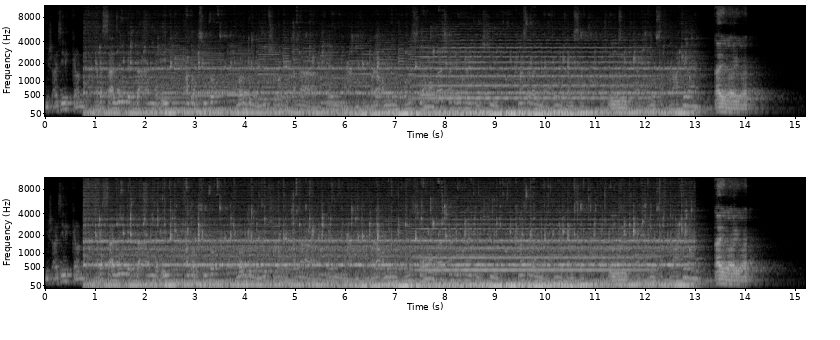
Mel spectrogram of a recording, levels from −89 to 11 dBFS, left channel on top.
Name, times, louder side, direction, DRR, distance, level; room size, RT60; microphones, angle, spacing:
voice 1, 0.0-13.2, equal, 5° left, 6 dB, 1.4 m, -39 dB
sound 1, 0.8-13.0, right 1 dB, 90° right, 1.7 m, -27 dB
Wind instrument woodwind instrument, 2.2-9.2, left 3 dB, 55° left, 3.9 m, -45 dB
sound 2, 7.3-12.2, right 2 dB, 25° left, 2.1 m, -36 dB
voice 2, 11.3-11.7 13.4-14.0, right 1 dB, 10° right, -1 dB, 1.8 m, -28 dB
28.5 x 19.0 x 5.0 m, 1.3 s
head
